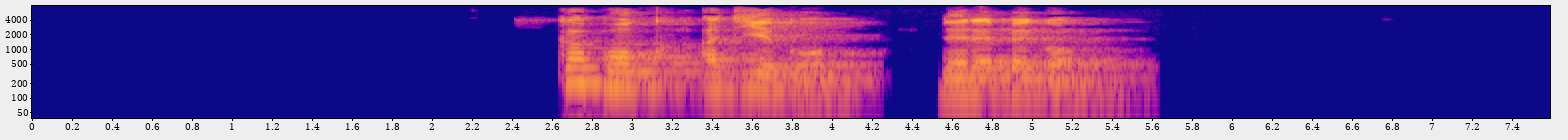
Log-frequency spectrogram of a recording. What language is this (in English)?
Luo (Kenya and Tanzania)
